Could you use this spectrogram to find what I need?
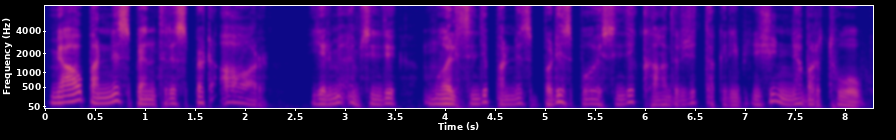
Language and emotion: Kashmiri, sad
